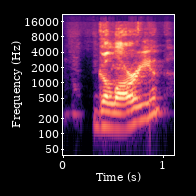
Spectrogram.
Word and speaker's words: Golarion: Golarion. Golarion. We need a pronunciation guide.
